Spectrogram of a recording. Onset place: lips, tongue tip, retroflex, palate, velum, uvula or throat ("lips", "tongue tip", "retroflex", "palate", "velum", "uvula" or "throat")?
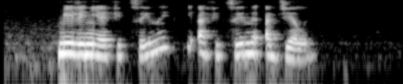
lips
